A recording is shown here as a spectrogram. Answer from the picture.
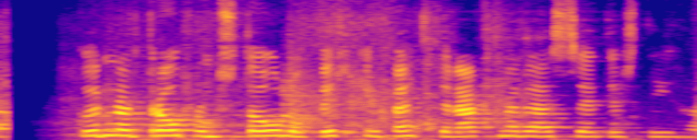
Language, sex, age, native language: Icelandic, female, 30-39, Icelandic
